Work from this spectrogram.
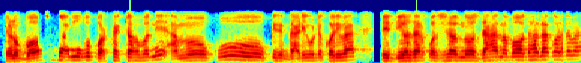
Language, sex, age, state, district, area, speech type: Odia, male, 60+, Odisha, Ganjam, urban, conversation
